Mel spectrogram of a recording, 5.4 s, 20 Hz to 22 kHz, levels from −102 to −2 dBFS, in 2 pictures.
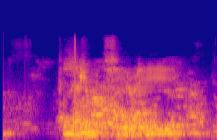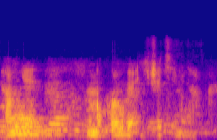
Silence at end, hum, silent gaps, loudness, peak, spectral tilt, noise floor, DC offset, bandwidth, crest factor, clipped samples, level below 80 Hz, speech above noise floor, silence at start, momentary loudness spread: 0.05 s; none; none; -20 LUFS; -2 dBFS; -8.5 dB/octave; -50 dBFS; under 0.1%; 7.2 kHz; 18 dB; under 0.1%; -54 dBFS; 31 dB; 0.05 s; 16 LU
